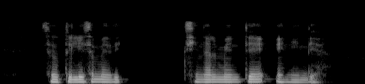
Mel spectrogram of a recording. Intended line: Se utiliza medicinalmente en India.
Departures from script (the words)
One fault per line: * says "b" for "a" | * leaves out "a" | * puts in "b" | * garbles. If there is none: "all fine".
all fine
